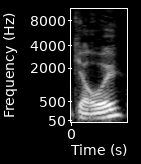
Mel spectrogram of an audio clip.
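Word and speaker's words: Carøe: Alors Careux, c'est C-A-R-O-E. – Dans le milieu, tout le monde dit Karoé. – On dit Karoé parce que voilà, c'est un peu compliqué à prononcer à la danoise.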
